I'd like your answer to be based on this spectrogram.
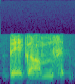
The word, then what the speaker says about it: Bigums: You can join me on my Instagram, which is my nickname, Bigums, B I G U M S, or at Twitter um, at Angelo Pop Music.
